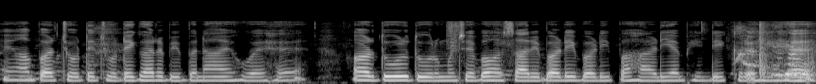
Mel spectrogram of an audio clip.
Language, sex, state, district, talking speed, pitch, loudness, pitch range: Hindi, female, Himachal Pradesh, Shimla, 160 wpm, 180 Hz, -17 LUFS, 175-185 Hz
